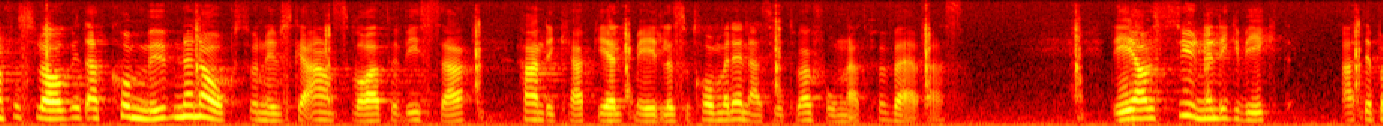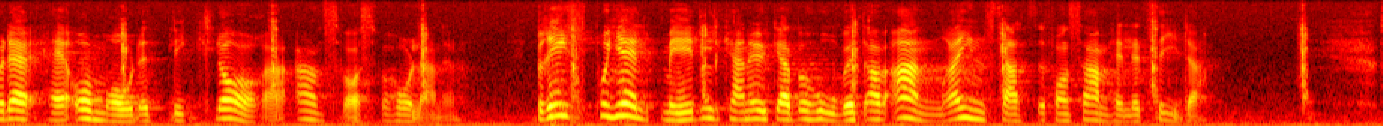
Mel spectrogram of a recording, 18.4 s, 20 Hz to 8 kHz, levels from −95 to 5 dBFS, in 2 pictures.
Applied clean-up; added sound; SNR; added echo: none; Clock; 15 dB; none.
